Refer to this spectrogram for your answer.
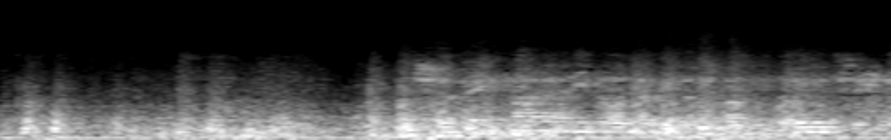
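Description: An out-of-service train that passengers cannot board rumbles steadily into a station in Japan, wheels clattering over the rails, with a rising motor whine and tonal brake hum building over the last few seconds.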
